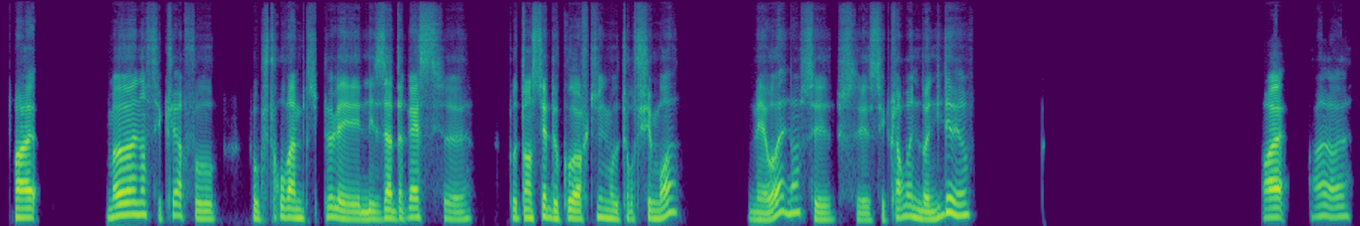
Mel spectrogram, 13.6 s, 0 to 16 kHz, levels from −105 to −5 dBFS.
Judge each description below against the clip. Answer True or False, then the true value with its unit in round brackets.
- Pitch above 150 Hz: False (140 Hz)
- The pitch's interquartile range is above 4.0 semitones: True (4.4 semitones)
